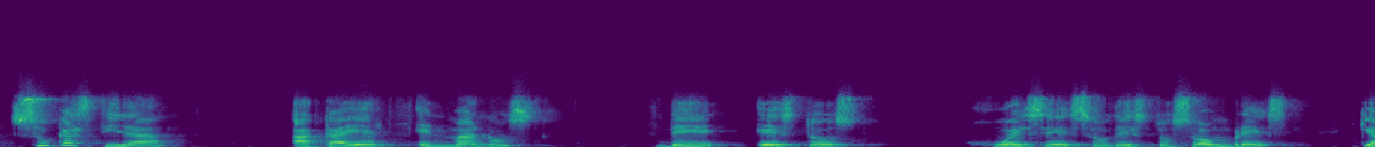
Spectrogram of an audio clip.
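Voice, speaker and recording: A woman giving a reflective Bible lesson, speaking deliberately with many pauses and rhetorical questions. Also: fairly high pitch. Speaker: Bible teacher. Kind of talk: slow, reflective Bible teaching. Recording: dull lo-fi recording.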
